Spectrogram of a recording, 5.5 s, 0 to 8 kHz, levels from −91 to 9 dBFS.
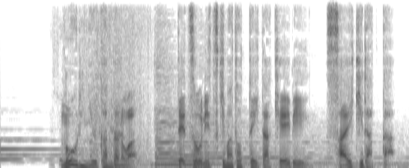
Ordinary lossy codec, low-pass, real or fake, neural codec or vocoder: none; none; real; none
